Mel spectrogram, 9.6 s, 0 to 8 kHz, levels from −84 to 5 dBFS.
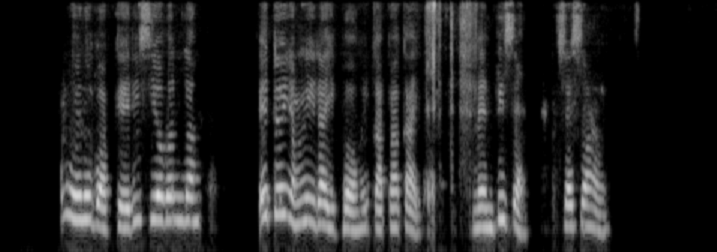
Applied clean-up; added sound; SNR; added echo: neural mask model Resemble Enhance denoiser.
